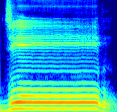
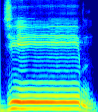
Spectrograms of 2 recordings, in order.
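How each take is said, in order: First: The first consonant is a firm j sound. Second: The first consonant is a firm j sound.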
